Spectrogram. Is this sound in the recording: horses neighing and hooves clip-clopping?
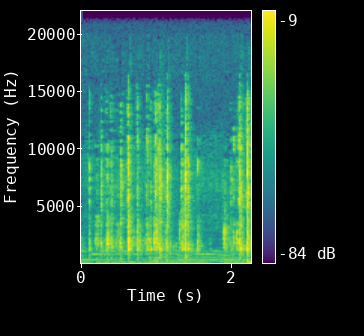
no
